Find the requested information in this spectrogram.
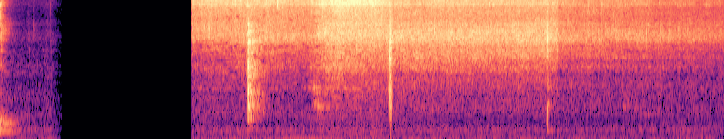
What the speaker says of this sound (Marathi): गॅसवरती पॅन तापत ठेवलेला आहे यामध्ये आपल्याला हा संपूर्ण अमोल बटरचा क्यूब टाकायचा आहे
